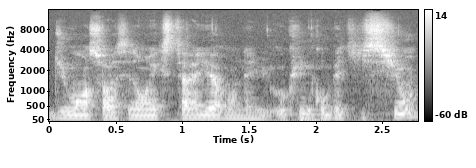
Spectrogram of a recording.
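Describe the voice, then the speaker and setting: Fairly quick, fairly low-pitched speech from a man amid noticeable background noise. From France, Vienne area (Poitou). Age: 20s. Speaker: archer and student. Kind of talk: self-interview answering written questions. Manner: hesitant, with fillers and repetitions.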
